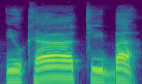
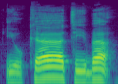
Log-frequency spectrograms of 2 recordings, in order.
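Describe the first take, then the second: First: The word ends with an 'a' vowel. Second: The word ends with an 'a' vowel.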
